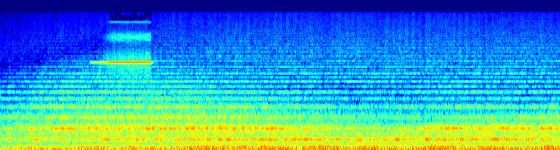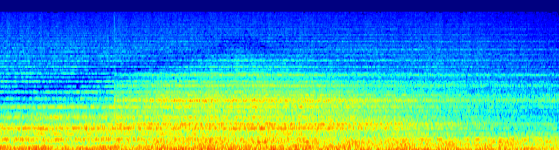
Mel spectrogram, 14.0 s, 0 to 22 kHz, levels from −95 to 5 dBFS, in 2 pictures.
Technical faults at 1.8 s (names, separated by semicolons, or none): loudspeaker feedback squeal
